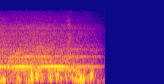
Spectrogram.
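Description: A steady, held high tone with an overtone above it, over gusty low rumble on the microphone; a sharp knock at the start, and the sound cuts off abruptly about a second and a half in.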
